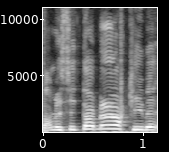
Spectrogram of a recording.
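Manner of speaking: high, goofy, silly, idiotic put-on voice. Quoting women's rude replies to messages they received: silly dumb put-on voice. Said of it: "pourquoi je fais cette voix débile".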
